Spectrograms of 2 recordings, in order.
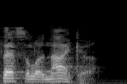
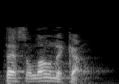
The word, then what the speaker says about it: Thessalonica: Now, all of my life, I have pronounced it Thessalonica. And every preacher I've ever heard here pronounces it Thessalonica. However, over in Greece, they say Thessalonica.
